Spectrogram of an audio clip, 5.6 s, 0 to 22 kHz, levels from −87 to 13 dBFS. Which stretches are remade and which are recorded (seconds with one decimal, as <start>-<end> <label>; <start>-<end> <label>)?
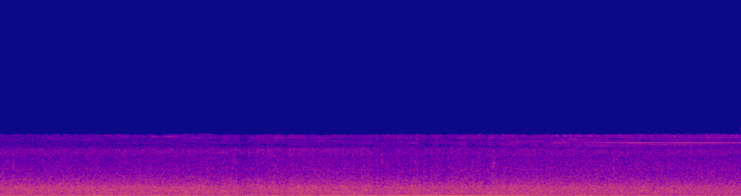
0.0-1.6 recorded; 1.6-2.2 remade; 2.2-2.8 recorded; 2.8-3.3 remade; 3.3-5.6 recorded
